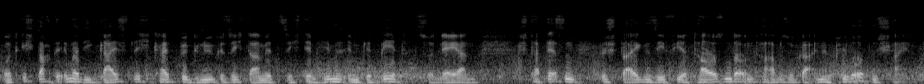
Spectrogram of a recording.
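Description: An actor playing an earnest, lonely scientist who confides in a formal, measured way in a radio-play audio letter. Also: male voice, lowish voice, noisy background, lightly acted. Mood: earnest, confiding. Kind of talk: 1980s German radio play monologue.

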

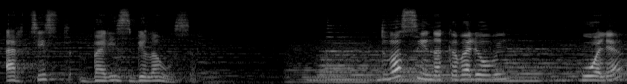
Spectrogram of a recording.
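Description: A woman's voice: medium pitch, lively intonation, slow. A woman announcer reading a formal scripted introduction to a radio play. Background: violin music.

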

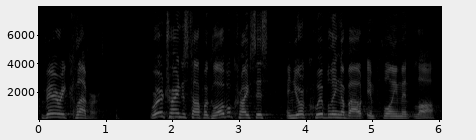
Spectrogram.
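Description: Pompous self-styled visionary billionaire, thirties, high voice, wildly swinging delivery, indignant, video game cutscene. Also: male voice, expressive, normal speed, fairly bright tone. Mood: smug, scornful. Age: 30s. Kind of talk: animated game cutscene acting.

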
